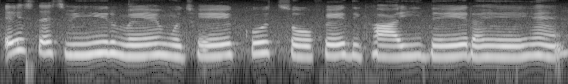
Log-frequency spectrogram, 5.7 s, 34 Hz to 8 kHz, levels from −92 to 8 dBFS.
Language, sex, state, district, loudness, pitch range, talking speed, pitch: Hindi, female, Madhya Pradesh, Katni, -12 LUFS, 210-250 Hz, 105 wpm, 220 Hz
